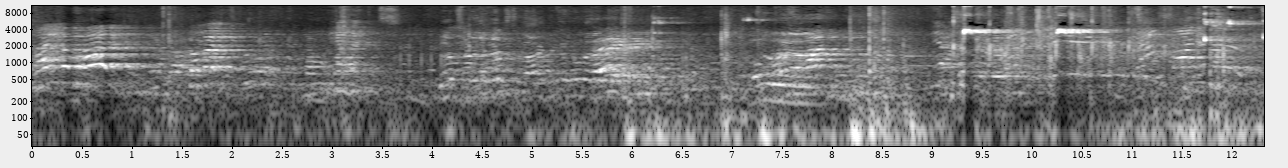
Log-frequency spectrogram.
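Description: Children shout and call out to each other in a large echoing hall.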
